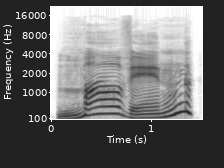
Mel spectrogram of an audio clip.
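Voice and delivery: high, drawn-out warning call. A narrator's reading. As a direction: say the name as a caution. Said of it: "warned Trillian".

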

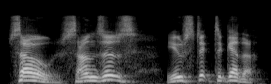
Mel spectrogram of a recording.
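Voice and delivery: brisk, lightly voiced ringleader; a touch of a commanding schemer; gang leader giving orders. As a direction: lay out the plan, lightly in command. Locke gives orders.

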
